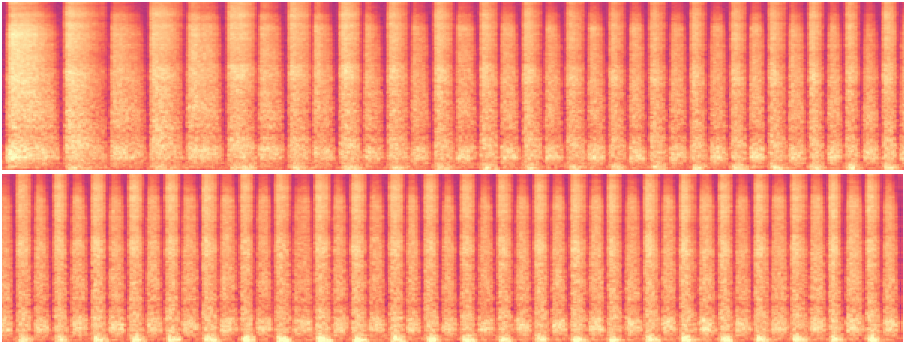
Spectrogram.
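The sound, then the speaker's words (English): Paced belly breathing through the nose, a long run of sharp, rhythmic sniff-like breaths that start a little slower and settle into a fast, steady pace, with many even repetitions and no talk. “And then increase the pace, keeping that breath in the belly to a pace that's comfortable for you.”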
